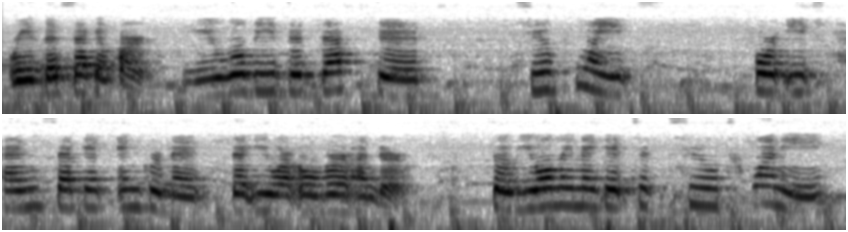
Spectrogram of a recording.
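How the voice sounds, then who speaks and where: A woman teacher giving an online class, explaining an assignment emphatically and repeating her warnings. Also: medium pitch. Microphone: video call audio. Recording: tinny online call audio.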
